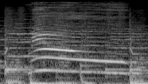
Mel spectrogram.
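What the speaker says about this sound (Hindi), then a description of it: "बे से प्यारी सी बिल्ली। म्याऊ" A cat gives one loud, close, drawn-out meow with a falling pitch, framed by brief soft sounds at either end.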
